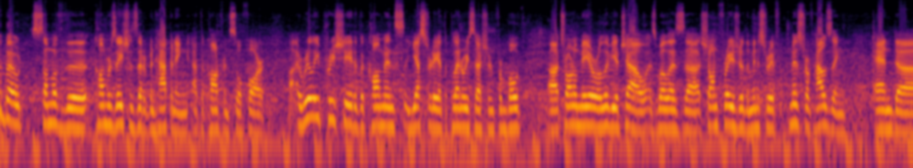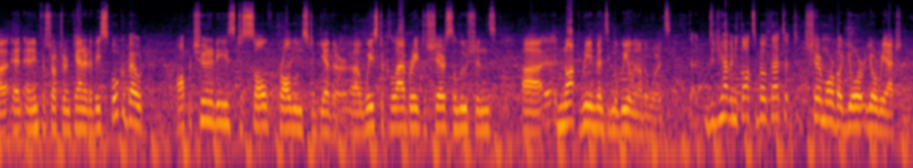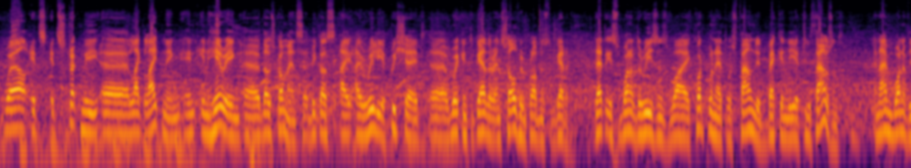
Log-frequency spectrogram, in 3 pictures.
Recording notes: joins us live onsite at the 2023 ONPHA Conference in Toronto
